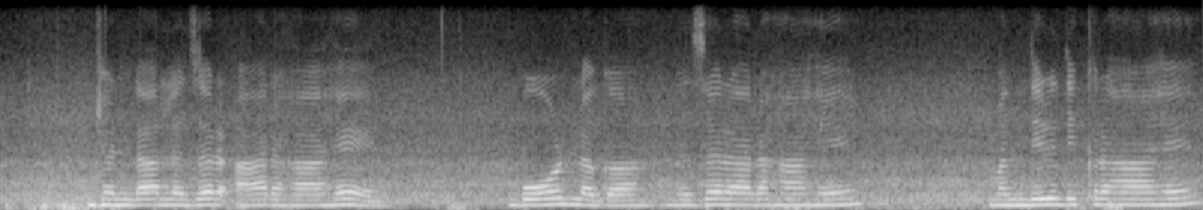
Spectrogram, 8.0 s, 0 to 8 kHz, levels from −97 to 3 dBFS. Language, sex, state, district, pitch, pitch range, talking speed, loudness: Hindi, female, Punjab, Kapurthala, 225 Hz, 215-230 Hz, 110 wpm, -14 LUFS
